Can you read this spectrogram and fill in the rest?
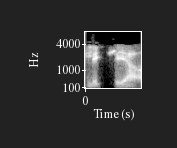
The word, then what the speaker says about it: Leclerc: Und an das habe ich mich dann gehalten und alle haben dann gesagt, ja, das gibt's nicht, da muss das K hinten dran. Aber egal, er selbst spricht sich Leclerc aus, ja.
